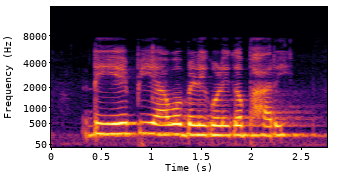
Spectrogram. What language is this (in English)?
Kannada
